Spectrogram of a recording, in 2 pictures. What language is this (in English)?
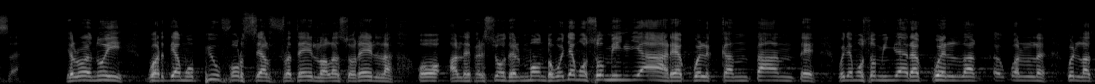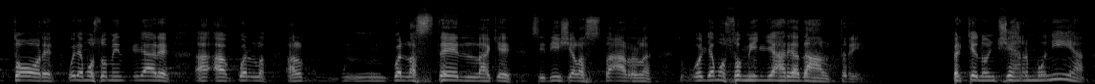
Italian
